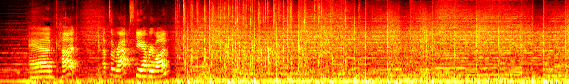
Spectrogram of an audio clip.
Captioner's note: crew and cast clap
